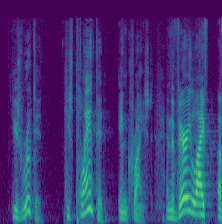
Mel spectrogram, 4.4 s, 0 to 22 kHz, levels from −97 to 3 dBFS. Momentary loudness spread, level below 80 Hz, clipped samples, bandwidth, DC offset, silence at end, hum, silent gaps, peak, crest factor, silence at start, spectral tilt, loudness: 21 LU; -60 dBFS; under 0.1%; 16 kHz; under 0.1%; 0 s; none; none; -8 dBFS; 20 dB; 0.25 s; -6 dB/octave; -26 LUFS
